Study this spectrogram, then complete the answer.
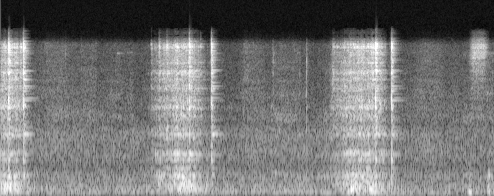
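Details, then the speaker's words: Car with the front driver's side wheel off, turned slowly by hand: a dry rasping scrape about every two seconds ending in sharp clicks, seemingly from further back. Brake pads not worn to metal; cause not found. "click click after that sounds not up here it's back here"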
